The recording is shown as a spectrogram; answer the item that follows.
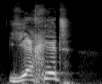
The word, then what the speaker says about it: Iechyd: All of these wonderful sayings, when we raise our glasses in celebration, in Welsh, the equivalent is Iechyd Da, which is often pronounced Iechyd Da by people who haven't got their tongues around the correct pronunciation of the Welsh alphabet. But that is spelt I-E-C-H, or ch in Welsh, Y-D, Iechyd, and Da is D-A, Da.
